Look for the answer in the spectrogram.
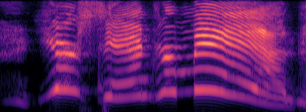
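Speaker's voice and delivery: imitated starstruck yell, very high and loud. Wife imitating David spotting a local celebrity, loud high yell. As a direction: holler it out, mimicking a loud fan. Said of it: "David really loud yells".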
